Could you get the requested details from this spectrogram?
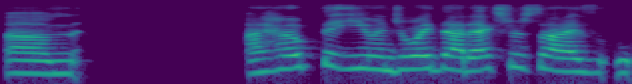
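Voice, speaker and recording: Pitched high with a bright, sharp tone, a woman speaks at a fairly slow pace. Her pitch varies in an ordinary way, and the sound is dry and close with no echo. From Louisiana (Baton Rouge). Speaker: workshop facilitator. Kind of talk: online workshop discussion.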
